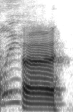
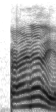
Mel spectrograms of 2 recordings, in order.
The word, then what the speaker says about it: Farinelli: Farinelli. Farinelli.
